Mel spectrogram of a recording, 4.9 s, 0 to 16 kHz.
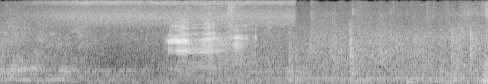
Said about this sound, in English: Just beyond the fleece judging room are the sheepyards. Trucks arrive unloading heavily fleeced animals who wait their turn to head on stage. There'll be 4,000 shorn over the three-day competition.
